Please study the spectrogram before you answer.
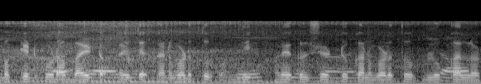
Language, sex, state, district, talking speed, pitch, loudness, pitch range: Telugu, male, Andhra Pradesh, Sri Satya Sai, 150 wpm, 115 Hz, -20 LUFS, 110-115 Hz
